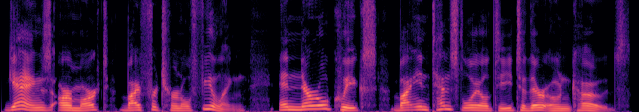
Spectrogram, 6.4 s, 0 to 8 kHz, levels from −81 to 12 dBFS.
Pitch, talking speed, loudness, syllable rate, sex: 170 Hz, 150 wpm, -17 LUFS, 4.7 syllables/s, male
